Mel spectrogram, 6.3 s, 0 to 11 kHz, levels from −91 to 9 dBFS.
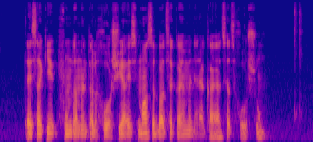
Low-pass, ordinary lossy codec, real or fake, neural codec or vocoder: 9.9 kHz; Opus, 64 kbps; fake; vocoder, 22.05 kHz, 80 mel bands, Vocos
